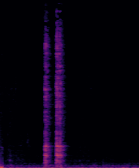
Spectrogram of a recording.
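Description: Two short clicks close together, just over half a second in, over a faint low hum.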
